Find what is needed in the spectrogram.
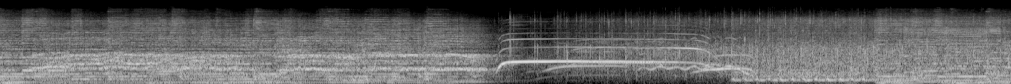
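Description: Stage-musical number with band and ensemble singing. About five seconds in, the band stops while a singer holds a long high note, then runs down with it over audience cheering. The band comes back in about nine seconds in.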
